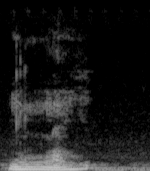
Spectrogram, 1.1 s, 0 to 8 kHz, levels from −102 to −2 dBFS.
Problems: low volume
